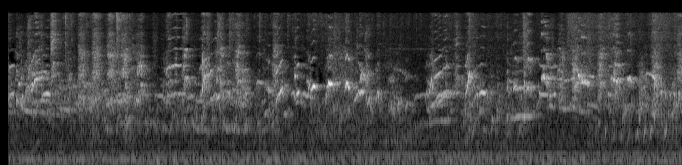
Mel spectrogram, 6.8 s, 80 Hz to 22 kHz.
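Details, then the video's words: Young Malinois Waterslager canary from 2020 singing in captivity: a dense, continuous warbling of rolling trills and short whistled notes, with occasional louder bursts near the middle, over a steady low electrical hum. "Malinois Waterslager Malinua"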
